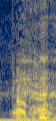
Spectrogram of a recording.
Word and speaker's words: Cap Zero: En verano y tenemos a cracks como Cap Zero. – Capo, por favor. – Capo. – Sé que se escribe Cap Zero, pero es Capo.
